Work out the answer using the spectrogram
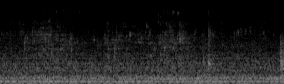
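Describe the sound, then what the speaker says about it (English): Water poured into a pot of revithada, a Greek chickpea stew, to cover it, making a continuous splashing, gurgling flow over a low kitchen hum. "we're gonna put in enough water"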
